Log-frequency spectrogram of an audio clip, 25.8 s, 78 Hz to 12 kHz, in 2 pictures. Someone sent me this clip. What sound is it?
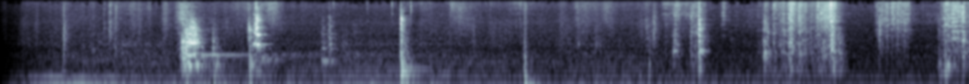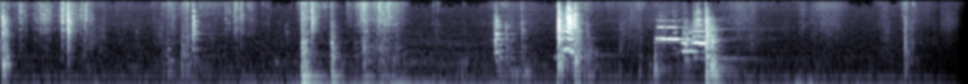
Living room - Filling up the stove with some wood
Recorded in my living room using my Zoom Handy Recorder H4 and it's build in microphone on 29th of May 2007 around 18:00. It's the sound of filling up my stove with some wood: opening the door, taking some wood, putting it in and closing the doors again... normalized and finalized using some plugins within wavelab.
stove, room, metal, living, wood, doors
